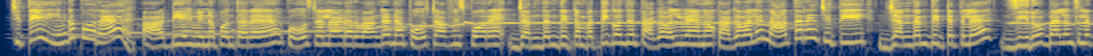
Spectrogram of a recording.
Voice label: Tamil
